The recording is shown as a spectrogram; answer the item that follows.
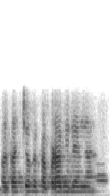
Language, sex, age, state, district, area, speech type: Hindi, female, 45-60, Uttar Pradesh, Ayodhya, rural, conversation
